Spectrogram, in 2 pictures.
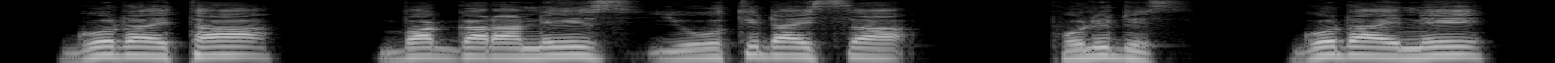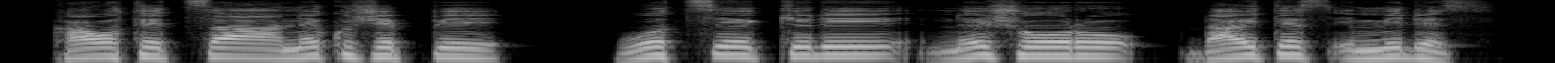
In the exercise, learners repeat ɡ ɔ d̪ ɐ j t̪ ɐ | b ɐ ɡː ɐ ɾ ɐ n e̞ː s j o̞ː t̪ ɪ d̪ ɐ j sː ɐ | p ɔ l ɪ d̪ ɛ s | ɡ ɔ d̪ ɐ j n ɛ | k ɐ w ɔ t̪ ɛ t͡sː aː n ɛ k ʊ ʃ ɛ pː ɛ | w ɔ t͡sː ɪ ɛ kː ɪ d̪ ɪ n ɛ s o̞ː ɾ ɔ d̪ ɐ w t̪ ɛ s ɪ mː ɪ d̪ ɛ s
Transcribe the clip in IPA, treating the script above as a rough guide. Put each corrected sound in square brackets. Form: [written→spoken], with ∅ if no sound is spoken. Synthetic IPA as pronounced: ɡ ɔ d̪ ɐ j t̪ ɐ | b ɐ ɡː ɐ ɾ ɐ n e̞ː s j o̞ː t̪ ɪ d̪ ɐ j sː ɐ | p ɔ l ɪ d̪ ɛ s | ɡ ɔ d̪ ɐ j n ɛ | k ɐ w ɔ t̪ ɛ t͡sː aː n ɛ k ʊ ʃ ɛ pː ɛ | w ɔ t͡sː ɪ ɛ kː ɪ d̪ ɪ n ɛ [s→ʃ] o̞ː ɾ ɔ d̪ ɐ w t̪ ɛ s ɪ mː ɪ d̪ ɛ s

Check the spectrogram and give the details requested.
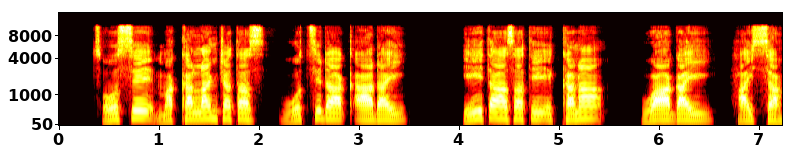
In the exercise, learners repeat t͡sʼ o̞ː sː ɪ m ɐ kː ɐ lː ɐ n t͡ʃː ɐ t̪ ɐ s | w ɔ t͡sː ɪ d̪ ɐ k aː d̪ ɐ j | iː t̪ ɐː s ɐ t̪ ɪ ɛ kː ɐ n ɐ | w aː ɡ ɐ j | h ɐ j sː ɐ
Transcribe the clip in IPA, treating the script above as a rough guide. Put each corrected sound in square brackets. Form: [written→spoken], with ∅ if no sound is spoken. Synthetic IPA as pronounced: t͡sʼ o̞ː sː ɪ m ɐ kː ɐ lː ɐ n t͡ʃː ɐ t̪ ɐ s | w ɔ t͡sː ɪ d̪ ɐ [k→kʼ] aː d̪ ɐ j | iː t̪ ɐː s ɐ t̪ ɪ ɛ kː ɐ n ɐ | w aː ɡ ɐ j | h ɐ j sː ɐ

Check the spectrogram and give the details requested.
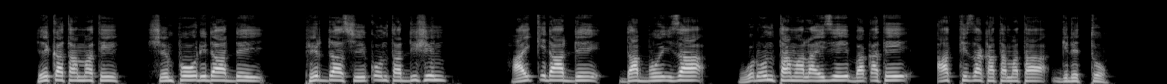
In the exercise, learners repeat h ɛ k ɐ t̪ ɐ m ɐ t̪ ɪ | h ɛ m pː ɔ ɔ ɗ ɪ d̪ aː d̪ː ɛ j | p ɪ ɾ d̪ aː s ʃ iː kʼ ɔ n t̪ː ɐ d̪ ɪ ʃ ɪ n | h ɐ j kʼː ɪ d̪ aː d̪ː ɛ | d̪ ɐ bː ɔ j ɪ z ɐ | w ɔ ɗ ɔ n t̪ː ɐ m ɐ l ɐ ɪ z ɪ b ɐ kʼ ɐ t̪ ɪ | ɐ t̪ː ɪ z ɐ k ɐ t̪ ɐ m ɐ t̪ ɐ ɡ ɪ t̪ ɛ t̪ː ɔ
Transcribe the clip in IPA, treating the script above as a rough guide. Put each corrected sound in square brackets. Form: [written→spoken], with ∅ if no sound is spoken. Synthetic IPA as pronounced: h ɛ k ɐ t̪ ɐ m ɐ t̪ ɪ | [h→ʃ] ɛ m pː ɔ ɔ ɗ ɪ d̪ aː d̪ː ɛ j | p ɪ ɾ d̪ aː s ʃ iː kʼ ɔ n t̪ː ɐ d̪ ɪ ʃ ɪ n | h ɐ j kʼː ɪ d̪ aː d̪ː ɛ | d̪ ɐ bː ɔ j ɪ z ɐ | w ɔ ɗ ɔ n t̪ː ɐ m ɐ l ɐ ɪ z ɪ b ɐ kʼ ɐ t̪ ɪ | ɐ t̪ː ɪ z ɐ k ɐ t̪ ɐ m ɐ t̪ ɐ ɡ ɪ [t̪→d̪] ɛ t̪ː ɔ

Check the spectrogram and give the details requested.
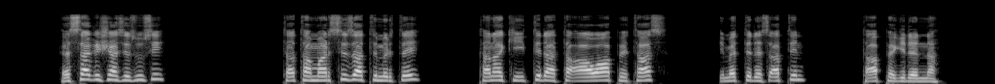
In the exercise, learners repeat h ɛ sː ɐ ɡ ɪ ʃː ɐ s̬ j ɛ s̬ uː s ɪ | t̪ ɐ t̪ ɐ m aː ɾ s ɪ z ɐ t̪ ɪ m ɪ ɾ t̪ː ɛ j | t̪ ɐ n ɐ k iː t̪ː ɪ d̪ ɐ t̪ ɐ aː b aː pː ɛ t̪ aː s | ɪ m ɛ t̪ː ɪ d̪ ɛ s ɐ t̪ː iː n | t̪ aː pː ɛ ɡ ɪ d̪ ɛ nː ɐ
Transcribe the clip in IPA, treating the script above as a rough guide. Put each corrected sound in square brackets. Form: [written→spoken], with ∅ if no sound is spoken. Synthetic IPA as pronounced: h ɛ sː ɐ ɡ ɪ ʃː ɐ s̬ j ɛ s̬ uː s ɪ | t̪ ɐ t̪ ɐ m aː ɾ s ɪ z ɐ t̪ ɪ m ɪ ɾ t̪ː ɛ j | t̪ ɐ n ɐ k iː t̪ː ɪ d̪ ɐ t̪ ɐ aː [b→w] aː pː ɛ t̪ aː s | ɪ m ɛ t̪ː ɪ d̪ ɛ s ɐ t̪ː iː n | t̪ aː pː ɛ ɡ ɪ d̪ ɛ nː ɐ

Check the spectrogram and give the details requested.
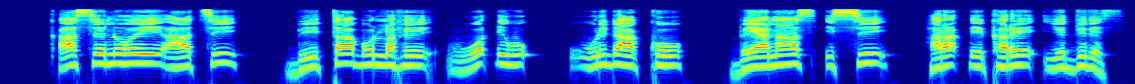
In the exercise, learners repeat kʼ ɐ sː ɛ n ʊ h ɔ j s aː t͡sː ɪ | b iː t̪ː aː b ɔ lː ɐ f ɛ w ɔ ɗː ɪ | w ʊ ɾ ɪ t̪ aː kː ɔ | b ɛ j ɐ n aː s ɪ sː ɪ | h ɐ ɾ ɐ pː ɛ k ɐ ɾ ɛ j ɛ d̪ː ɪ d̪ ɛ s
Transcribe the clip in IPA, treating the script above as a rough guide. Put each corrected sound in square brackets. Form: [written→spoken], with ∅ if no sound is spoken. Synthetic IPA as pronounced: kʼ ɐ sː ɛ n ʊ h ɔ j [s→h] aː t͡sː ɪ | b iː t̪ː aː b ɔ lː ɐ f ɛ w ɔ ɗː ɪ | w ʊ ɾ ɪ [t̪→d̪] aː kː ɔ | b ɛ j ɐ n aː s ɪ sː ɪ | h ɐ ɾ ɐ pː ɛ k ɐ ɾ ɛ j ɛ d̪ː ɪ d̪ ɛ s

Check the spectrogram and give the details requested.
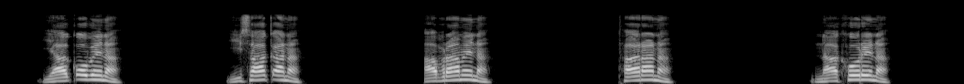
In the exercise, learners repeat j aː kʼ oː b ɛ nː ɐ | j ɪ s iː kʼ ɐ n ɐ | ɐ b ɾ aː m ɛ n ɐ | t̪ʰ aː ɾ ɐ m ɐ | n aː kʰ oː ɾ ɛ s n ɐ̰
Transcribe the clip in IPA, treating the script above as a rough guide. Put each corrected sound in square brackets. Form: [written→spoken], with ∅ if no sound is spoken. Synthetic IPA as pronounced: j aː kʼ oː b ɛ [nː→n] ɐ | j ɪ s [iː→aː] kʼ ɐ n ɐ | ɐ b ɾ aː m ɛ n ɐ | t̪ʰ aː ɾ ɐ [m→n] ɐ | n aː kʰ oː ɾ ɛ [s→∅] n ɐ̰

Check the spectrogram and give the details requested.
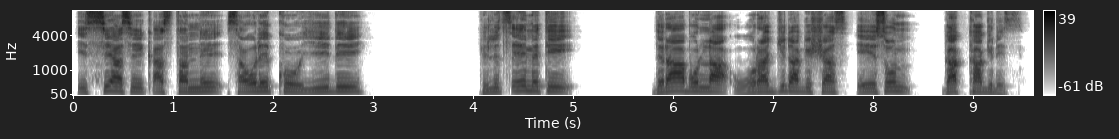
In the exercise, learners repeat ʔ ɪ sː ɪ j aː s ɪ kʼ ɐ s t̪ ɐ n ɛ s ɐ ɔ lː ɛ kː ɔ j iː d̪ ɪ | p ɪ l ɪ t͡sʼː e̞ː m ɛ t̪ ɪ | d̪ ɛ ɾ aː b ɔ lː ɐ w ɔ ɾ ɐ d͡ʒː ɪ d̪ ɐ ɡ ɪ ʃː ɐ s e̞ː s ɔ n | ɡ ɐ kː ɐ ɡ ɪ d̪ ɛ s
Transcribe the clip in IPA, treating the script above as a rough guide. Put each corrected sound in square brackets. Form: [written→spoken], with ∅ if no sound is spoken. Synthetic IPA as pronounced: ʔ ɪ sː ɪ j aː s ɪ kʼ ɐ s t̪ ɐ [n→nː] ɛ s ɐ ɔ [lː→l] ɛ kː ɔ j iː d̪ ɪ | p ɪ l ɪ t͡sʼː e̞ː m ɛ t̪ ɪ | d̪ ɛ ɾ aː b ɔ lː ɐ w ɔ ɾ ɐ d͡ʒː ɪ d̪ ɐ ɡ ɪ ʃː ɐ s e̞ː s ɔ n | ɡ ɐ kː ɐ ɡ ɪ d̪ ɛ s

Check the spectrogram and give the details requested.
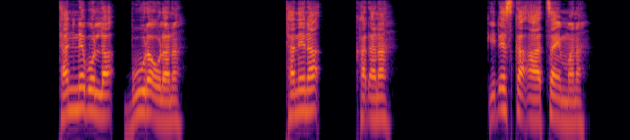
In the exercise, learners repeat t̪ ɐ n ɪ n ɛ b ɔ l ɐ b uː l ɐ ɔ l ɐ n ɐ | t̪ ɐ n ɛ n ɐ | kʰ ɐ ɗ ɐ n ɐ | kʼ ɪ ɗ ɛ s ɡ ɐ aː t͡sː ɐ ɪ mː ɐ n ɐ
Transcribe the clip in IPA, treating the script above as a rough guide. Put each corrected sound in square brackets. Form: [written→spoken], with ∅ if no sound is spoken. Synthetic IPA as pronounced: t̪ ɐ n ɪ n ɛ b ɔ [l→lː] ɐ b uː [l→ɾ] ɐ ɔ l ɐ n ɐ | t̪ ɐ n ɛ n ɐ | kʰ ɐ ɗ ɐ n ɐ | kʼ ɪ ɗ ɛ s [ɡ→k] ɐ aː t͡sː ɐ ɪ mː ɐ n ɐ

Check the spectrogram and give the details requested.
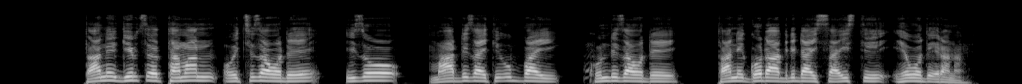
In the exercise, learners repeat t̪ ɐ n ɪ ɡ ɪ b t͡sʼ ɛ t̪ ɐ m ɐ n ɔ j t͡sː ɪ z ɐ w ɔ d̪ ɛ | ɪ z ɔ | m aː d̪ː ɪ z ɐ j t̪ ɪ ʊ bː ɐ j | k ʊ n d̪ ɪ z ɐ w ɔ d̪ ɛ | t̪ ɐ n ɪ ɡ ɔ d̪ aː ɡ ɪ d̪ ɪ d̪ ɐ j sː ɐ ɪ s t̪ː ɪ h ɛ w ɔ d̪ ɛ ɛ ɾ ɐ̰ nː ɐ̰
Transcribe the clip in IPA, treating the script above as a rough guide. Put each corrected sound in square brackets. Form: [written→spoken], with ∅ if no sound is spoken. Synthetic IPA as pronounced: t̪ ɐ n ɪ ɡ ɪ b t͡sʼ ɛ t̪ ɐ m ɐ n ɔ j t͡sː ɪ z ɐ w ɔ d̪ ɛ | ɪ z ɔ | m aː d̪ː ɪ z ɐ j t̪ ɪ ʊ bː ɐ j | k ʊ n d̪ ɪ z ɐ w ɔ d̪ ɛ | t̪ ɐ n ɪ ɡ ɔ d̪ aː ɡ ɪ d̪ ɪ d̪ ɐ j sː ɐ ɪ s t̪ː ɪ h ɛ w ɔ d̪ ɛ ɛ ɾ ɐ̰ [nː→n] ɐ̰

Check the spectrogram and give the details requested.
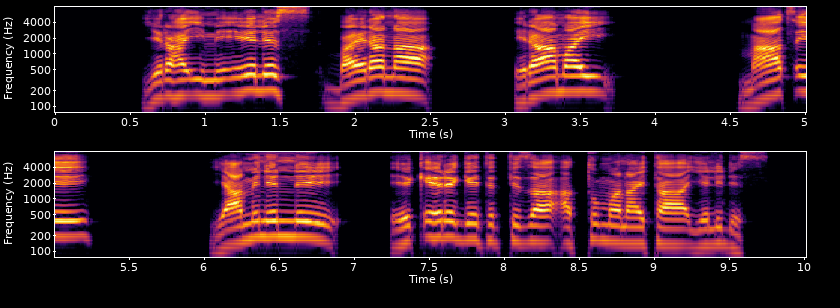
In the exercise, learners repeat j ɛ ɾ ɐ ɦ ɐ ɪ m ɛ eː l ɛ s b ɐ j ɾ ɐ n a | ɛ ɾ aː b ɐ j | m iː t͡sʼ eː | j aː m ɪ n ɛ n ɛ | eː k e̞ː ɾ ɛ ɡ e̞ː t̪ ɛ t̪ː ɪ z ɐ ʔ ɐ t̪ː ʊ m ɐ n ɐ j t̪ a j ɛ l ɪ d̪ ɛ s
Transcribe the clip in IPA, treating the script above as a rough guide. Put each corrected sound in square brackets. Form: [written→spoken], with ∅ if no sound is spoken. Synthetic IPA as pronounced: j ɛ ɾ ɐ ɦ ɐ ɪ m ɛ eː l ɛ s b ɐ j ɾ ɐ n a | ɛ ɾ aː [b→m] ɐ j | m [iː→aː] t͡sʼ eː | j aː m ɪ n ɛ [n→nː] ɛ | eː [k→kʼ] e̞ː ɾ ɛ ɡ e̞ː t̪ ɛ t̪ː ɪ z ɐ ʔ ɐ t̪ː ʊ m ɐ n ɐ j t̪ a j ɛ l ɪ d̪ ɛ s

